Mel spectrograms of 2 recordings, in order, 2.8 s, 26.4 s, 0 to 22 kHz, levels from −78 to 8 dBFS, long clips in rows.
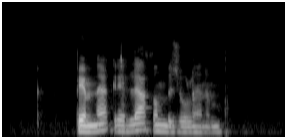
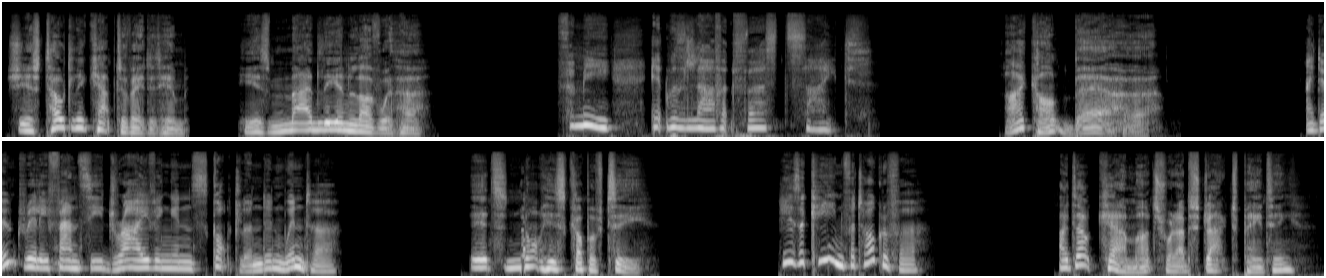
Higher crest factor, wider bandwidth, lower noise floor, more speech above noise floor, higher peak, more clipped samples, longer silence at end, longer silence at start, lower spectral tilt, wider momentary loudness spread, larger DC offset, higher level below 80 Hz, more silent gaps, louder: first, 24 dB vs 18 dB; second, 7.2 kHz vs 16 kHz; second, -59 dBFS vs under -90 dBFS; second, 36 dB vs over 72 dB; about the same, -2 dBFS vs -2 dBFS; neither; first, 0.65 s vs 0.3 s; first, 0.75 s vs 0.05 s; first, -8 dB/octave vs -5.5 dB/octave; first, 16 LU vs 12 LU; neither; second, -70 dBFS vs -50 dBFS; second, none vs 1.87-2.35 s; second, -24 LUFS vs -19 LUFS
